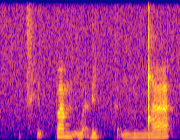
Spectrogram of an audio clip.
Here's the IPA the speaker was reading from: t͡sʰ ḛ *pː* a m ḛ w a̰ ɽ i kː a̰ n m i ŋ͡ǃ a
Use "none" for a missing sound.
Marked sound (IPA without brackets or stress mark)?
pː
